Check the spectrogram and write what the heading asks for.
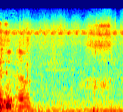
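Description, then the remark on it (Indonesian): A thin, steady insect whine like a mosquito buzzing, holding a constant high pitch throughout, with a brief stretch of voices talking at the start. “Di sini juga ada nyamuk”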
